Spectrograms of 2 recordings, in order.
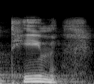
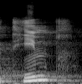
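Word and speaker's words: theme: आगे लिखा है टी एच ई एम ई इसे पढ़ेंगे बच्चों। थीम। टी एच ई एम ई इसे पढ़ेंगे थीम।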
